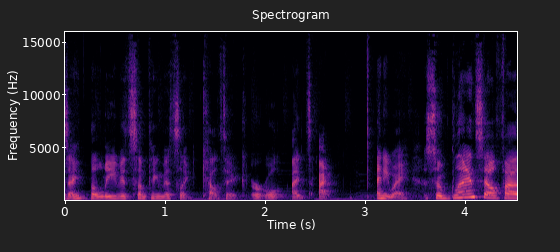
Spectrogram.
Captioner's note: stammers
